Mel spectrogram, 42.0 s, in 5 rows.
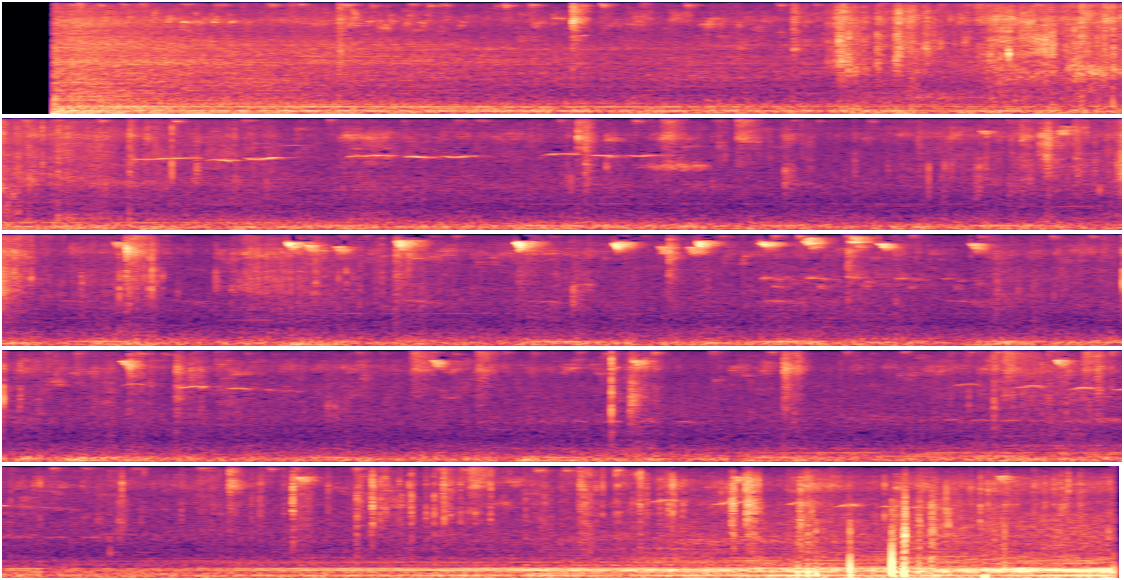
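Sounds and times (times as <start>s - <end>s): small bird chirping: 0.4s - 41.9s
light clicks and rustles: 32.5s - 41.9s.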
